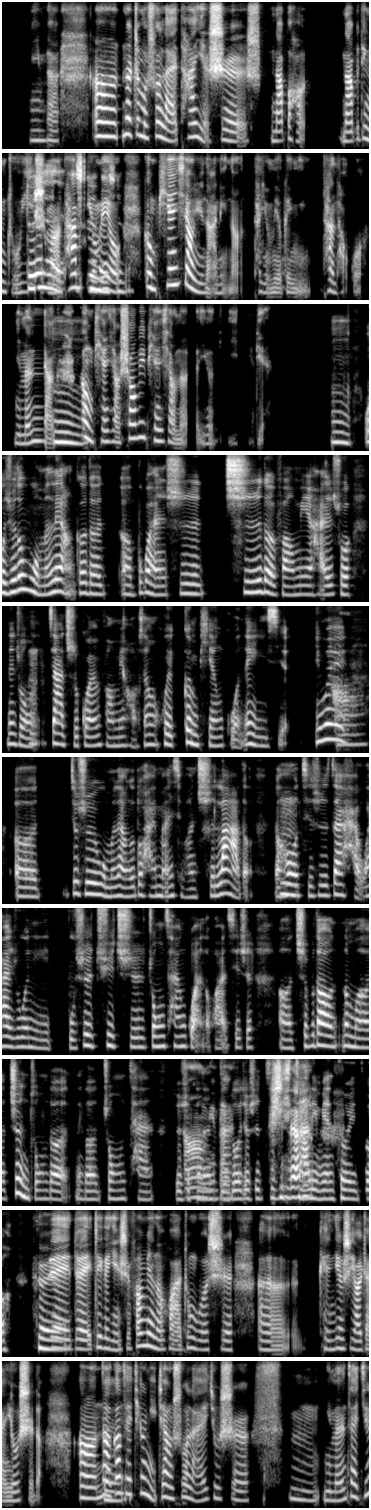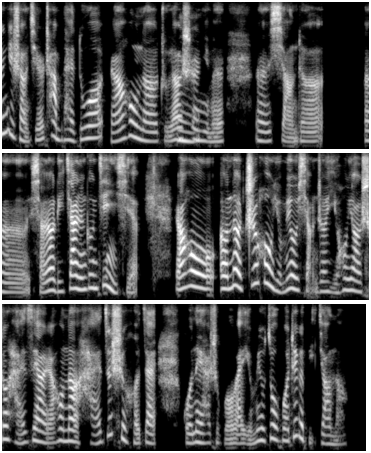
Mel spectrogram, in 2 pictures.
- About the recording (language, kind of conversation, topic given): Chinese, advice, 我该回老家还是留在新城市生活？
- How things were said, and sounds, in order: laughing while speaking: "己"; laughing while speaking: "的"; other background noise; chuckle; teeth sucking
